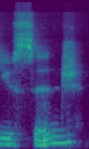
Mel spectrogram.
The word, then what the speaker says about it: usage: And then our AGE just says the ij sound. So an I and a j sound. You, and I'll write it like this, usage or sig. We don't usually use J at the ends of words, but J is the letter we use at the start of words for the j sound, usage.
